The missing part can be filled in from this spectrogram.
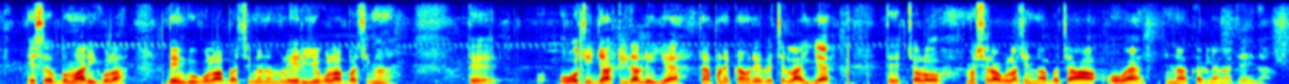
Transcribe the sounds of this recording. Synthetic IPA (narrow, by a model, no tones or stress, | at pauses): ɪsbɪmaːɾiːɡolaː | ɖẽːŋɡuːɡoːlaːbət͡ʃɡənməleːɾɪjaːɡolaːbət͡ʃɡən | t̪eː | oːt͡ʃiːd͡ʒãːʈiːd̪aːleiːɛːt̪eːəpneːkəmɾeːbɪt͡ʃlaːiːɛːt̪eːt͡ʃəloːməʃɾaːɡoːlaːt͡ʃɪnːãːbət͡ʃaːɦoːɛːɪnːãːkəɾlɛːɽ̃a̰ːt͡ʃaːiːd̪aː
